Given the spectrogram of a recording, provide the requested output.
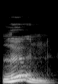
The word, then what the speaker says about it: Luton: and it is still I think it's usually pronounced by English people loon but you know you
